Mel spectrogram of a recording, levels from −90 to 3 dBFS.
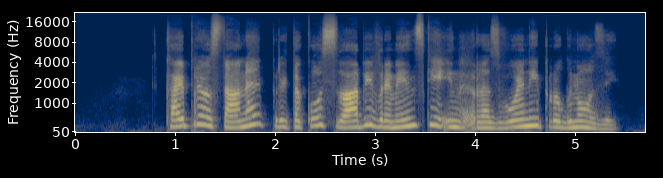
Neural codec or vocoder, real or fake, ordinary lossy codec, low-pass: codec, 44.1 kHz, 2.6 kbps, DAC; fake; none; none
